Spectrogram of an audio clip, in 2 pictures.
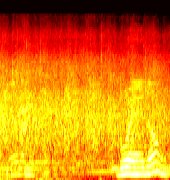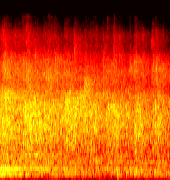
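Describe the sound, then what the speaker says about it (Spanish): Church congregation at a Friday evening service applauds in a soft, steady wash of clapping heard from a distance, while someone speaks and sings briefly over it. "aplauso al Señor"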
